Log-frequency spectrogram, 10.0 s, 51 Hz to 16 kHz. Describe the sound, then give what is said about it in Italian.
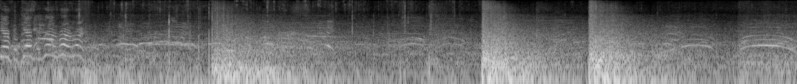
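Three loud stun grenades thrown by riot police burst one after another at the K Street and 13th Street intersection, each a sharp bang with a ringing tail, over a steady noise of shouting voices from a crowd. “Ma dobbiamo interrompere l'intervista perché gli agenti in tenuta antisommossa ne lanciano altre.”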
